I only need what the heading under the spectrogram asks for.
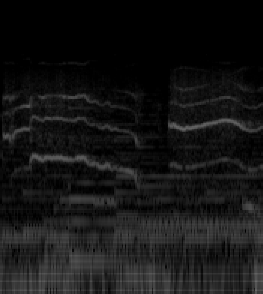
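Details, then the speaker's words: Cri du chat (cat's cry) syndrome: two high-pitched, thin, mewing wails like a cat, the characteristic high-pitched cry of a person with this syndrome. "so that is a cat's cry uh that is a high-pitched cry of a person that has this kind of uh syndrome that we have right"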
